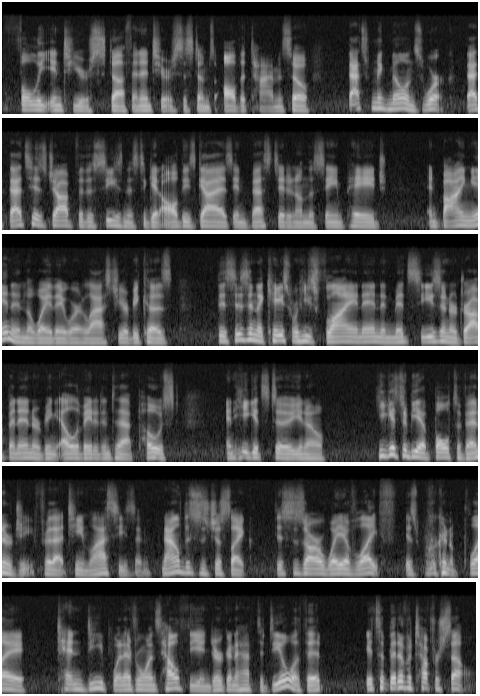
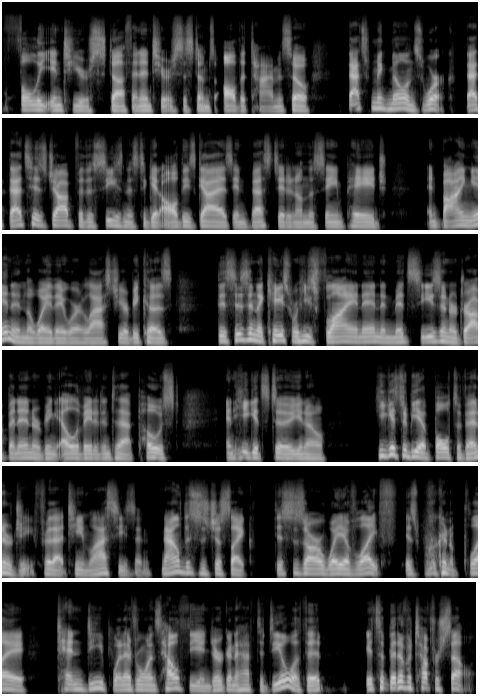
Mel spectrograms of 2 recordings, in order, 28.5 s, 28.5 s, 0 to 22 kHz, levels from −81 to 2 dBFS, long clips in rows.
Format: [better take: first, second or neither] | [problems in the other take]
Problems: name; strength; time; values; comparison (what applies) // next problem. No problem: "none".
second | hiss; faint; throughout; 25 dB below the speech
